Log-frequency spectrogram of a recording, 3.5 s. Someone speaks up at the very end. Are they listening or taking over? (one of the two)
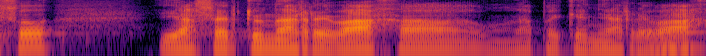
taking over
